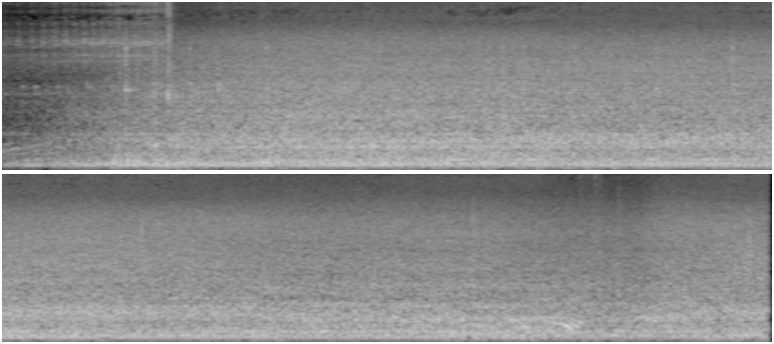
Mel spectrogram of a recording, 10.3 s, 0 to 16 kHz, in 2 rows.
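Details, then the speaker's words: Early 1960s squirrel cage blower fan saved from scrap and fitted in a box: start-up surge, then a steady, even rushing hum with no knocks or rubbing and strong draw; running cleanly and fairly quietly. "Cool. Wow, it's got some draw. That's cool."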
